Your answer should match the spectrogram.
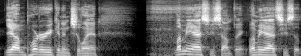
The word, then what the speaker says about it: Chile: said cool cool cool I say Chile Chile so John get John gets really upset at me from America John gets so upset American accent what do you well you don't say the American accent you say Chile yeah it just sounds weird if you say Chile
